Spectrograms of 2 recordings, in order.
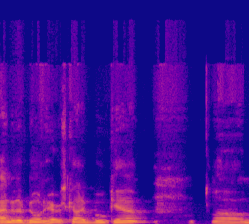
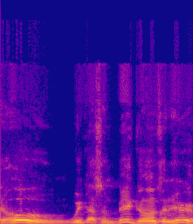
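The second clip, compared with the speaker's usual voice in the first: mock cop exclaim; 6 semitones higher, 8 dB louder, slower than usual. Cop finds guns in car.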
